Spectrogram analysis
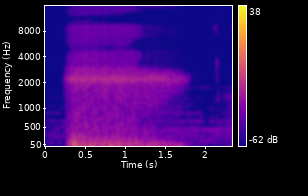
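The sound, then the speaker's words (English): A deep breath during a guided breathing exercise, heard as one long, steady airy rush with no talk over it, soft and fading out at the end. “On the count of three, breathe in with me. 1, 2, 3. Breathe in. Breathe out.”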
